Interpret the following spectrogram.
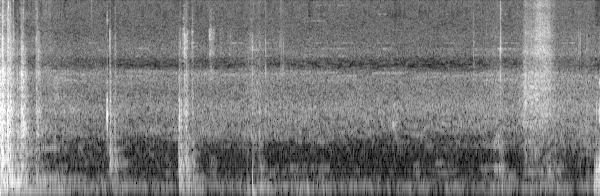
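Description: A short knock, then a couple of sharp clicks and a brief rustle near the end over quiet room hiss: someone handling things at the microwave and pulling on a glove.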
